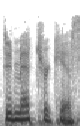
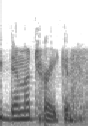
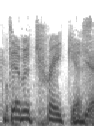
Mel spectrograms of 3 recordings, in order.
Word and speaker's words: Demetrakis: I'm so pleased to say hello to Demetrius hi hello Mary how are you well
